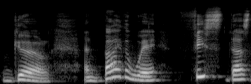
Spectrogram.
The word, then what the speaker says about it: fils: Le fils. Now have a look at the spelling of this word, F-I-L-S, fils, okay? And we don't say fils, okay? We don't pronounce the L in effect.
